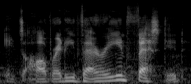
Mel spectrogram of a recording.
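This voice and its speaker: A performer playing a fussy, easily flustered small-town man, halting, prim and defensive in improvised comedy chat. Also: mid-range voice, a bit bright, lightly acted. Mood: sheepish, halting. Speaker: co-host of a comedy podcast.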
